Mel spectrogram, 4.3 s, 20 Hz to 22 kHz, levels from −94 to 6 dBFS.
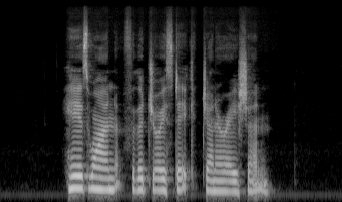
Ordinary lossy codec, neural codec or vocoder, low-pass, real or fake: none; none; 19.8 kHz; real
